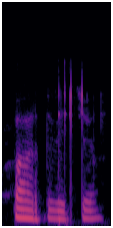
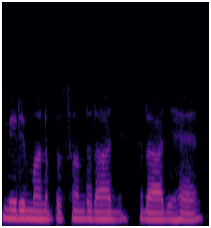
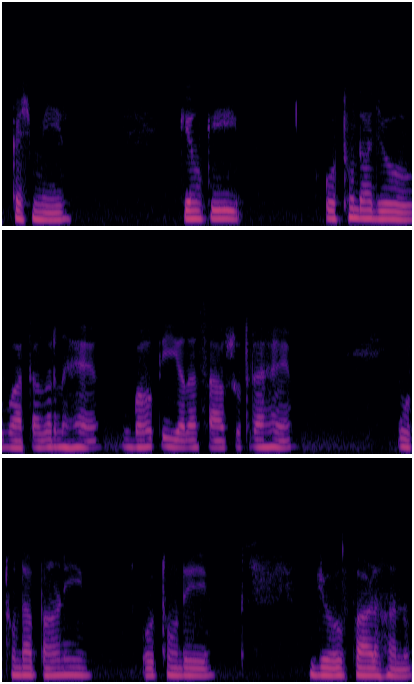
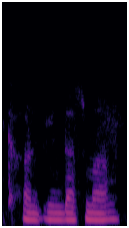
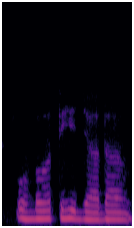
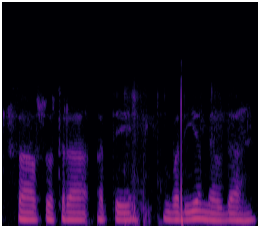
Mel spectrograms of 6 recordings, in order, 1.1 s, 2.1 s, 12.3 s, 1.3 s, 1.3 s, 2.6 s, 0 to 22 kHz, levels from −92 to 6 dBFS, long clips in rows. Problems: low volume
